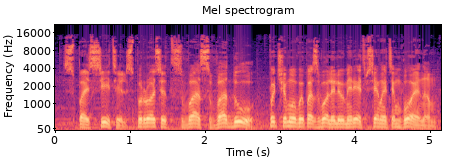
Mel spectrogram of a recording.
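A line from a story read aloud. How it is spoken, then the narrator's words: Impatient barking. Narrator (Russian): рявкнул потерявший терпение Рауль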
